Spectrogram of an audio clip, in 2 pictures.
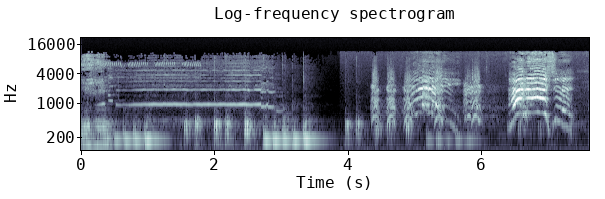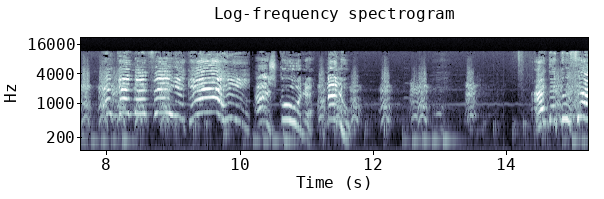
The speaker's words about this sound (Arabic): سر سر سر هذه الكلاب كلها بيك يا ولية آه، اش قلتي سامحيني الكلاب ما خلونيش نسمع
